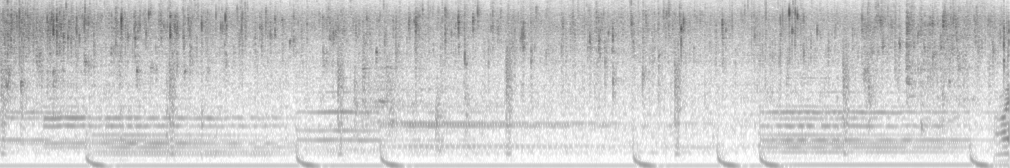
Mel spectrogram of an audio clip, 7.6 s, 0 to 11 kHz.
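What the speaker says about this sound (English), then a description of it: "I had this frying for about 6 minutes on each side." Breaded vegan fried chicken pieces fry in hot oil over medium-high heat, giving a steady close crackling sizzle with occasional sharper pops throughout.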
